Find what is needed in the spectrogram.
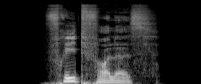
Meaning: strong/mixed nominative/accusative neuter singular of friedvoll
- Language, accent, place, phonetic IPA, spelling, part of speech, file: German, Germany, Berlin, [ˈfʁiːtˌfɔləs], friedvolles, adjective, De-friedvolles.ogg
